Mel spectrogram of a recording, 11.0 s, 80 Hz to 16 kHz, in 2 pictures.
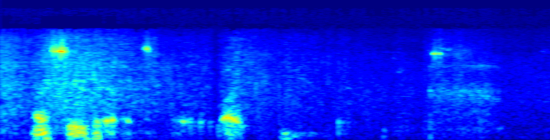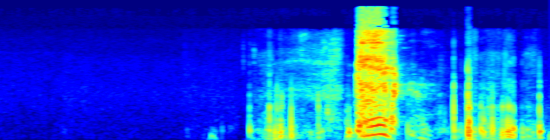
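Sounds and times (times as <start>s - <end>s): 
speech: 0.3s - 1.6s, 9.2s - 9.4s
smaller throaty hacks and breaths: 8.0s - 10.2s
loud raspy cough: 9.0s - 9.9s.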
